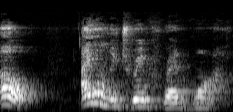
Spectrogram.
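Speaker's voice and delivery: slow, snide drawl. Retelling what people say about preferring red wine: imitating a snide tone. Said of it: "in this tone that's kind of snide".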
